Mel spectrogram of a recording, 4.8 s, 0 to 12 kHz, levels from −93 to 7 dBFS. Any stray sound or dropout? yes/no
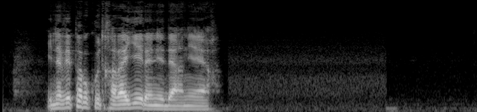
no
